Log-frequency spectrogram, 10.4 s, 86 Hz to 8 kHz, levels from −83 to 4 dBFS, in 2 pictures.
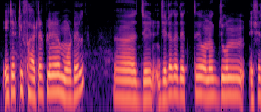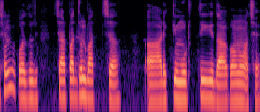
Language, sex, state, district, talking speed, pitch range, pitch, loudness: Bengali, male, West Bengal, Jalpaiguri, 145 wpm, 145-175 Hz, 160 Hz, -18 LUFS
